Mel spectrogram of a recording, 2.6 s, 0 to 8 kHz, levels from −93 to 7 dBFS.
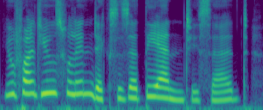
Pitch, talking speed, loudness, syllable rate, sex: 255 Hz, 205 wpm, -17 LUFS, 5.6 syllables/s, female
